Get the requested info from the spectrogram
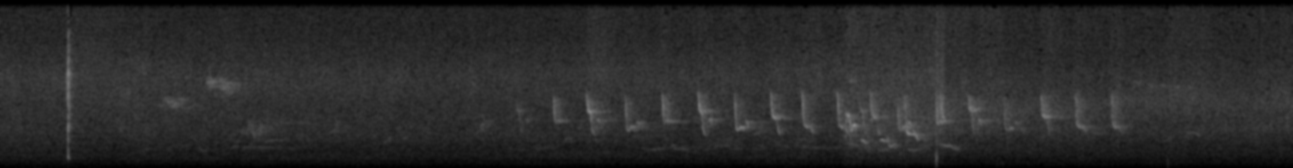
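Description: A small bird singing a run of short, high, repeated notes, about three a second, from about five seconds in until near the end, over a quiet outdoor hiss. There is one sharp click a little under a second in.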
